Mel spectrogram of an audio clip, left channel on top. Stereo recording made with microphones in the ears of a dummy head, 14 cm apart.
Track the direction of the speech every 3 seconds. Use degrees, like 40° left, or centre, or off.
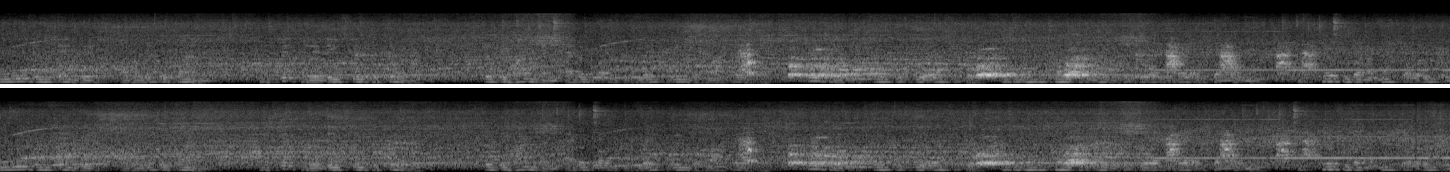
20° left, 20° left, 10° left, 10° right, 20° right.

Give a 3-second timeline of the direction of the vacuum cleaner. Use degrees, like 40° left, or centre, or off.
50° right, 10° right, 10° left, 20° right, 40° right.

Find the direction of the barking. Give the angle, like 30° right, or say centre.
centre.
